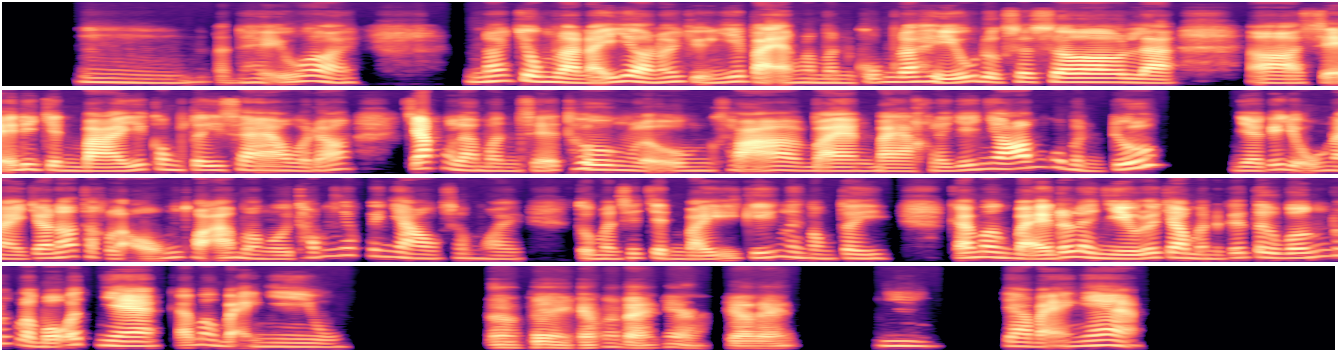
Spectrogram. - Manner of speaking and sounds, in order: other background noise
- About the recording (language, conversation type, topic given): Vietnamese, advice, Làm thế nào để đàm phán các điều kiện làm việc linh hoạt?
